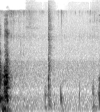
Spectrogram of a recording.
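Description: Brief handling noises: a short knock at the start, then a light click about a second in, with near quiet between.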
